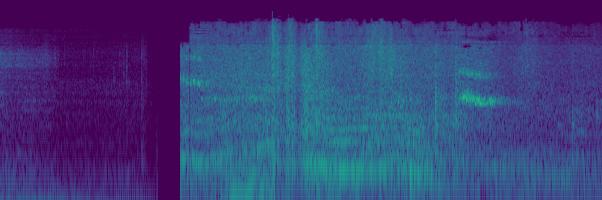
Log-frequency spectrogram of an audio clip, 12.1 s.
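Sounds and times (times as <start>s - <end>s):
car engine revving hard: 4.3s - 9.1s.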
